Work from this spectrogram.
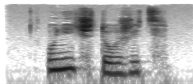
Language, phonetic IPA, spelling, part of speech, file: Russian, [ʊnʲɪt͡ɕˈtoʐɨtʲ], уничтожить, verb, Ru-уничтожить.ogg
- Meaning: 1. to destroy, to annihilate, to obliterate, to wipe out, to blot out, to crush 2. to abolish, to do away with 3. to crush (morally)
